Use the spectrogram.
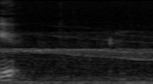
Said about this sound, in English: Sirens.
